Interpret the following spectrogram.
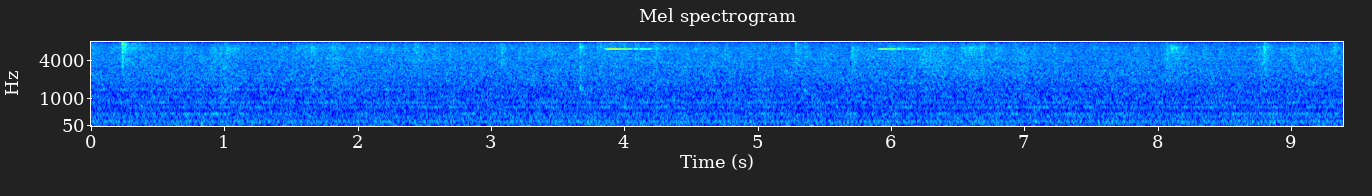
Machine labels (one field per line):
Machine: fan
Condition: normal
